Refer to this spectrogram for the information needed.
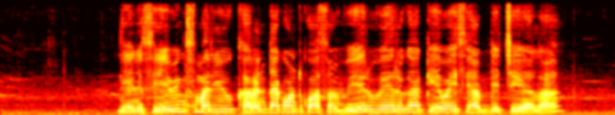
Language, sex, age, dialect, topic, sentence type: Telugu, male, 18-24, Utterandhra, banking, question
